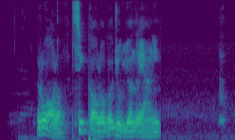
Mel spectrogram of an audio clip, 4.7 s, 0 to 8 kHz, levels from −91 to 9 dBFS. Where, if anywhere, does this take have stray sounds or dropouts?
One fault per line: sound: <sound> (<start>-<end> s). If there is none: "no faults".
sound: bark (4.4-4.6 s)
